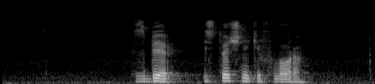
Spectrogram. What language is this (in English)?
Russian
